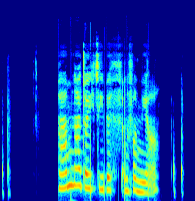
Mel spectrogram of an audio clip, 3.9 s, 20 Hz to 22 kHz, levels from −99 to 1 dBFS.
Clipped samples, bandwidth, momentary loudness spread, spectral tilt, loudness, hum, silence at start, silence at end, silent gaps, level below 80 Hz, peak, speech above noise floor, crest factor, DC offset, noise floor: under 0.1%; 10.5 kHz; 22 LU; -3 dB/octave; -29 LUFS; none; 0.15 s; 0.3 s; 0.22-0.65 s, 0.89-1.15 s, 3.26-3.35 s, 3.54-3.58 s; -64 dBFS; -12 dBFS; 20 dB; 20 dB; under 0.1%; -49 dBFS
